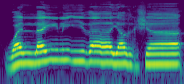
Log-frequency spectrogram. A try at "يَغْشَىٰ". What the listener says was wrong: Untuk ghainnya tambahkan dikit lagi. Yaghsha.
